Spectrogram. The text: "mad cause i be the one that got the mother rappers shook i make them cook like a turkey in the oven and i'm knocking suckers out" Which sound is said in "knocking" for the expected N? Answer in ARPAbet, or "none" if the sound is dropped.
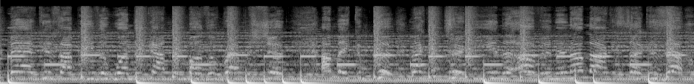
L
